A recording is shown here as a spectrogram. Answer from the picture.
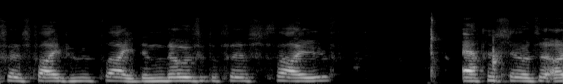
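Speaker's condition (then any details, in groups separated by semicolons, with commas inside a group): Cerebral palsy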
